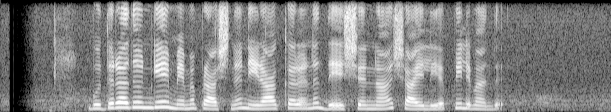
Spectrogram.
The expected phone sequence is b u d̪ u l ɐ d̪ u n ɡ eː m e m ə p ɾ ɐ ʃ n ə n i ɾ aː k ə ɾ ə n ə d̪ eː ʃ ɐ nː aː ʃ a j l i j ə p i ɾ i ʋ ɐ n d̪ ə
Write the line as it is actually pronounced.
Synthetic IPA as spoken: b u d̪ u ɾ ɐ d̪ u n ɡ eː m e m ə p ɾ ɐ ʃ n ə n i ɾ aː k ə ɾ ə n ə d̪ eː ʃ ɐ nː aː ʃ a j l i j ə p i l i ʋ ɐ n d̪ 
